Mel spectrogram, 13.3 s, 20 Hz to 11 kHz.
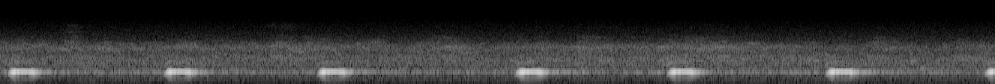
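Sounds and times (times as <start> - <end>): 
long-eared owl giving low hoo notes: 0.0 - 0.8, 2.2 - 2.8, 3.7 - 5.0, 6.9 - 7.9, 8.8 - 9.8, 11.0 - 11.9, 13.1 - 13.2.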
